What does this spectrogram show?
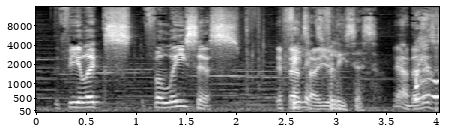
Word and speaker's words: Felix Felicis: go out on a limb here and say Felix felicis yeah that is how you say it okay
